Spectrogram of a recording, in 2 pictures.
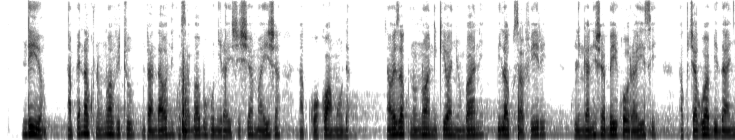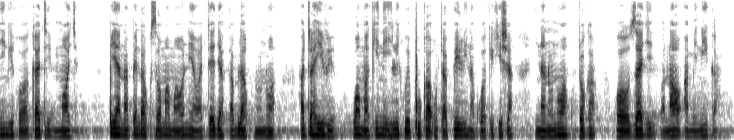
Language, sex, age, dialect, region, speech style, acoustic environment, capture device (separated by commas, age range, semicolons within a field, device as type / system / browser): Swahili, male, 18-24, Kenya - Nairobi Sheng-influenced, Kenya, focused; relaxed, nature; people talking; silence; traffic; appliances, mobile / Linux / Chrome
